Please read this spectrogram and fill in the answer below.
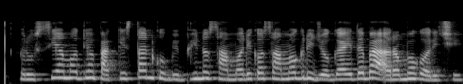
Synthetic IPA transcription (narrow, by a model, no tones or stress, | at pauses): ɾusijamɔd̪ʱjɔpakist̪ankubibʱinːɔsamɔɾikɔsamɔɡɾid͡ʒoɡajd̪ebaːɾɔmbʱɔkɔɾit͡ʃʰi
